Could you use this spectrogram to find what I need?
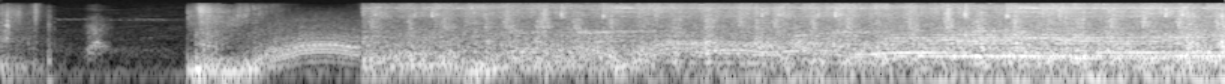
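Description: A car engine roars and revs up as it speeds along.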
